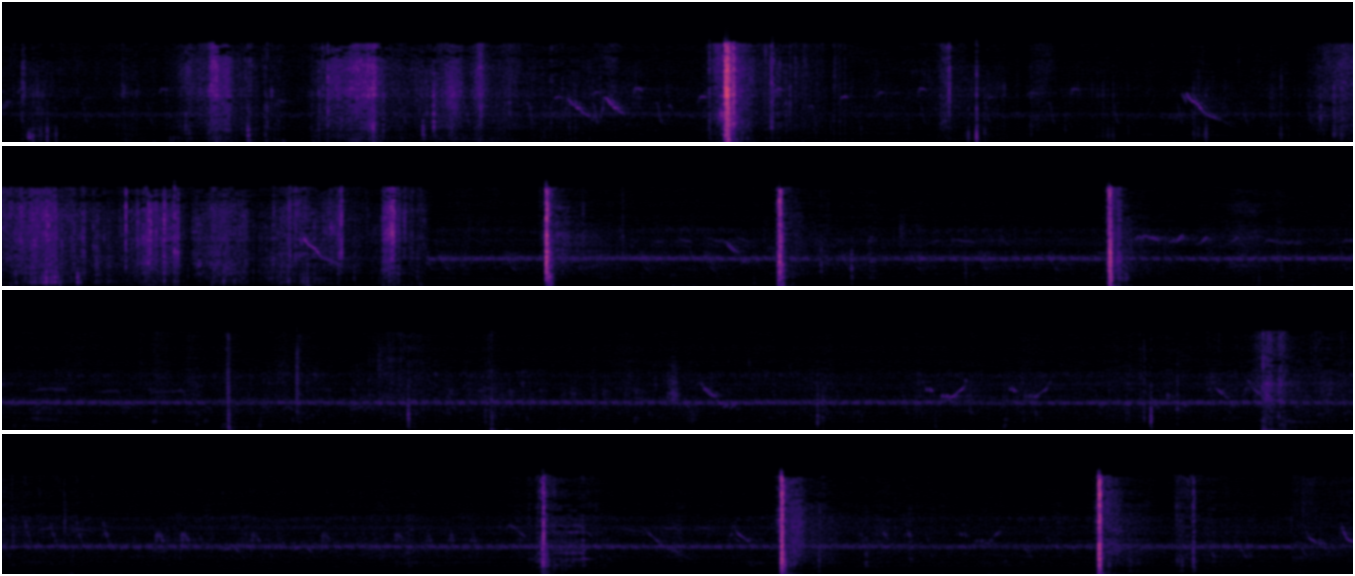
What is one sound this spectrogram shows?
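A hoe chops into dry soil with dull thuds.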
